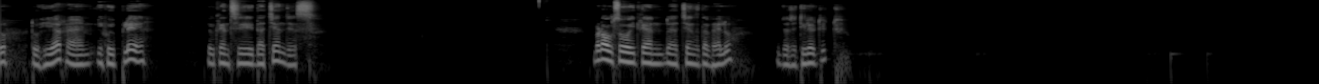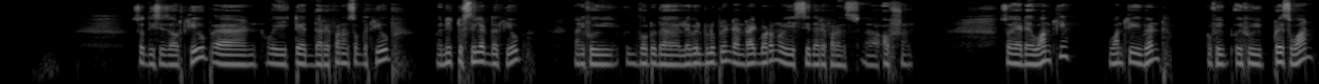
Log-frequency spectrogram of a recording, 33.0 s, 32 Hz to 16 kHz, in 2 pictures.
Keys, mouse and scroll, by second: 0.6 double click, 1.5 middle click, 2.4 F11, 2.8 alt+p, 4.6 Escape, 5.0 middle click, 5.8 F11, 8.1-10.2 scroll up 2, 14.5-16.1 scroll down 6, 16.2 f, 16.5-17.0 scroll down 6, 17.2 alt+click, 19.0 right click, 20.4 right click, 21.6 right click, 22.8-24.2 typing, 24.2 Return, 25.4 Delete, 25.9 right click, 27.4-28.7 typing, 28.7 Down, 29.1 Return.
